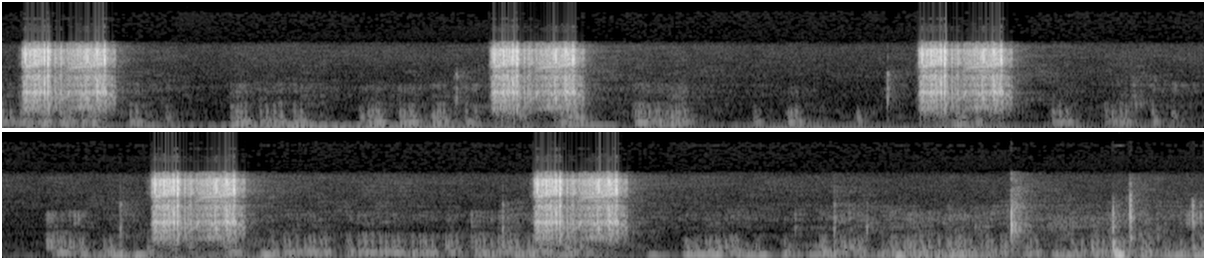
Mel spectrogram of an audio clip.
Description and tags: digital camera shutter sound
camera, shutter, snap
